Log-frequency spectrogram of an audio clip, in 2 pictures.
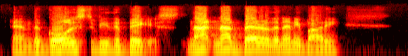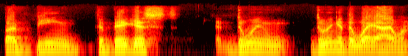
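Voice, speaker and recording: A man speaks with a Spanish accent at a fairly high pitch. His pace is moderate and his intonation fairly even. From Puerto Rico. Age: 20s. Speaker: YouTuber and content creator. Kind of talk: casual interview.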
